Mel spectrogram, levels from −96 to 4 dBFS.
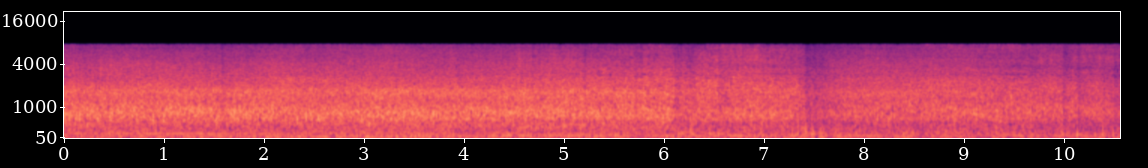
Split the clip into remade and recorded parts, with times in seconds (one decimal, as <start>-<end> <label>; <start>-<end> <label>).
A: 0.0-5.2 recorded; 5.2-7.4 remade; 7.4-9.1 recorded; 9.1-9.7 remade; 9.7-10.6 recorded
